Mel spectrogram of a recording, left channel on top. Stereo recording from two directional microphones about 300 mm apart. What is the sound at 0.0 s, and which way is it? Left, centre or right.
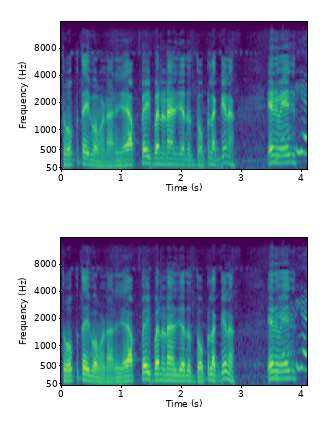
A man's voice, centre.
